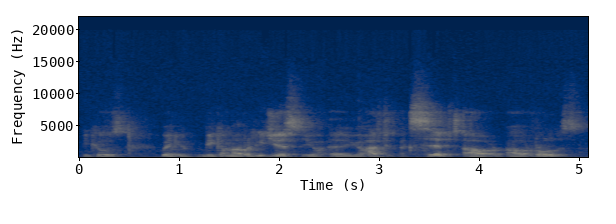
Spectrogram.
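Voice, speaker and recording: A man from Iraq who is not a native English speaker, asking the panel a halting question from the floor of a university hall. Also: medium pitch, fairly even intonation, a bit bright. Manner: halting, many pauses and restarts. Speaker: audience member asking a question. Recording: echoey hall, far from the mic, faint noise.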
